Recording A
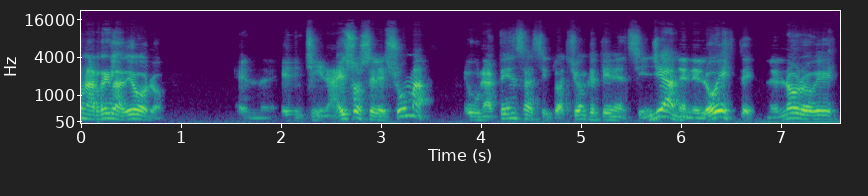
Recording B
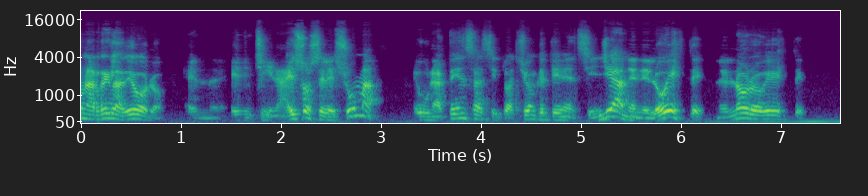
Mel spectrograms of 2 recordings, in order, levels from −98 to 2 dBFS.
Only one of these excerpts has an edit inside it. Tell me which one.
B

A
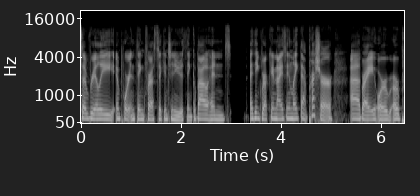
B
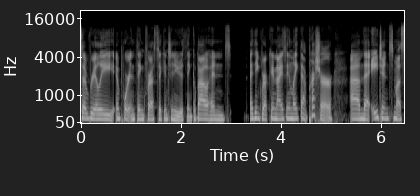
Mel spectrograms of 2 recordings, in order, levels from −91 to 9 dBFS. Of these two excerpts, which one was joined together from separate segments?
A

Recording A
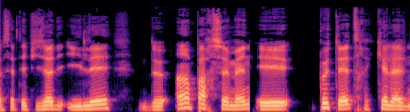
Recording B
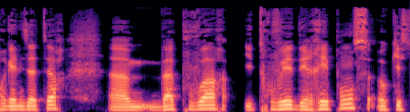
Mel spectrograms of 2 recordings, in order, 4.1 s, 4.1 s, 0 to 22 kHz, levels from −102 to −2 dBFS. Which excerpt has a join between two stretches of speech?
A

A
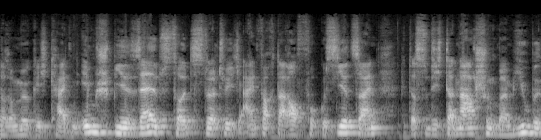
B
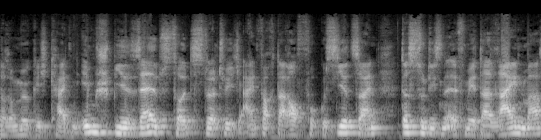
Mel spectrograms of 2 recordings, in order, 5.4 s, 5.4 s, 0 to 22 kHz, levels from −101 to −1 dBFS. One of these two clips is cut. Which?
A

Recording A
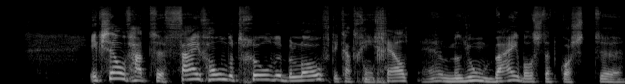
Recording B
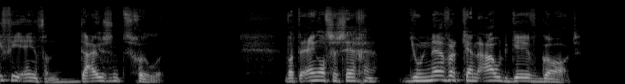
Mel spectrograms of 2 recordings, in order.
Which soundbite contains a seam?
A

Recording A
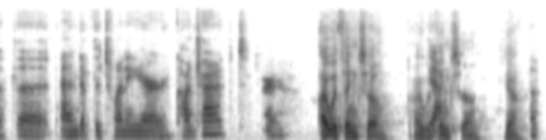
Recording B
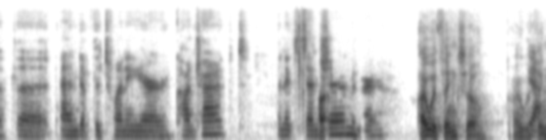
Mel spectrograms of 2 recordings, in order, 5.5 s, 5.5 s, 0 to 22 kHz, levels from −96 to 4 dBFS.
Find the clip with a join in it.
A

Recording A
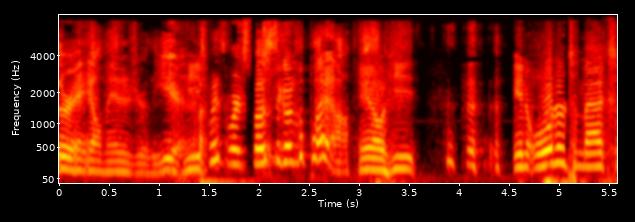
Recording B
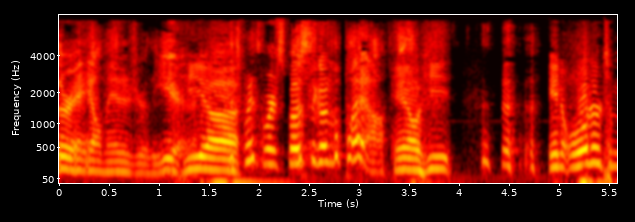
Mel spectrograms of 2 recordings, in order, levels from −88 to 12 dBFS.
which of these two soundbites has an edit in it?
A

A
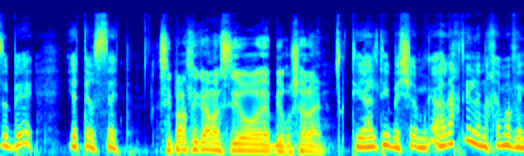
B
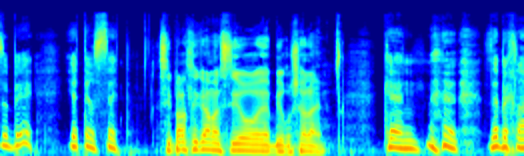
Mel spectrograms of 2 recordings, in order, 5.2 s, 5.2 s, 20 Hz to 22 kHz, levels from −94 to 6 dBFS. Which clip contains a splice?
A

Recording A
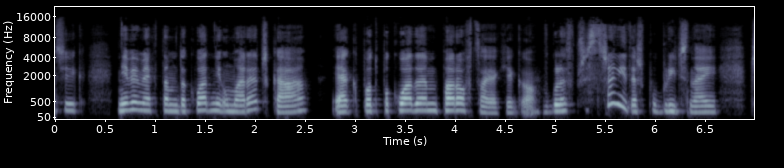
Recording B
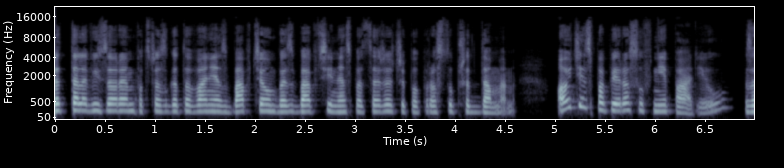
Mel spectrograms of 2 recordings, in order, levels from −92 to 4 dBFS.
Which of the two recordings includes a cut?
A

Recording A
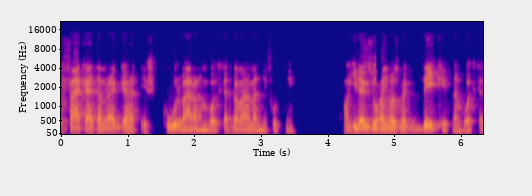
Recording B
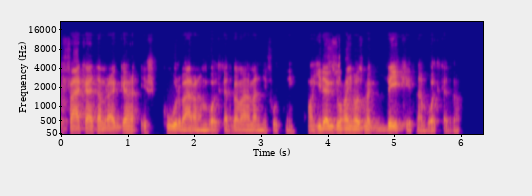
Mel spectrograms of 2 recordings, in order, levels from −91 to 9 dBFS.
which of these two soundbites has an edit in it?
B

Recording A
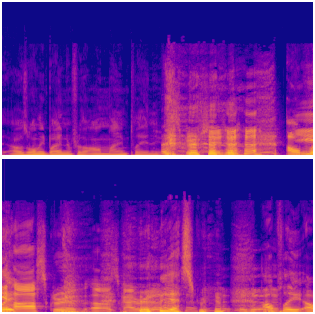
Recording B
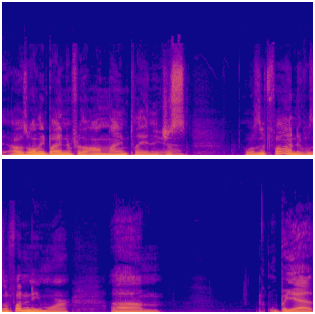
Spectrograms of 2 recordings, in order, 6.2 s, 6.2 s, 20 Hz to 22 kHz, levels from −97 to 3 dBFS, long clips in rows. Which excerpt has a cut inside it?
A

